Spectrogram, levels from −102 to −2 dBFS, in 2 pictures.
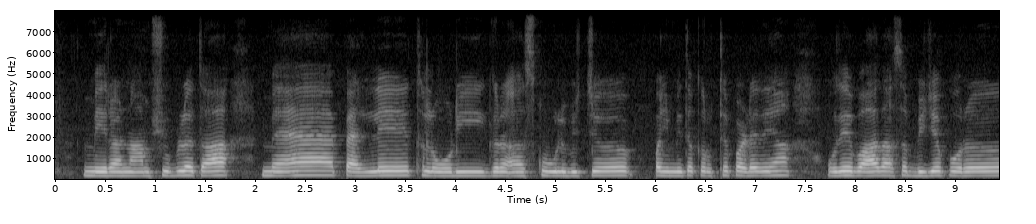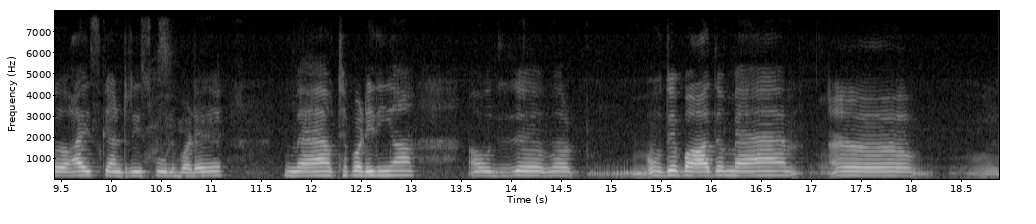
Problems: background sounds at intervals, background conversations at intervals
